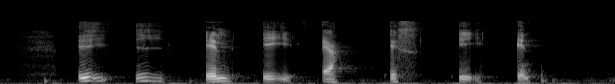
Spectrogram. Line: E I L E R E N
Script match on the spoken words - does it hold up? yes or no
no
